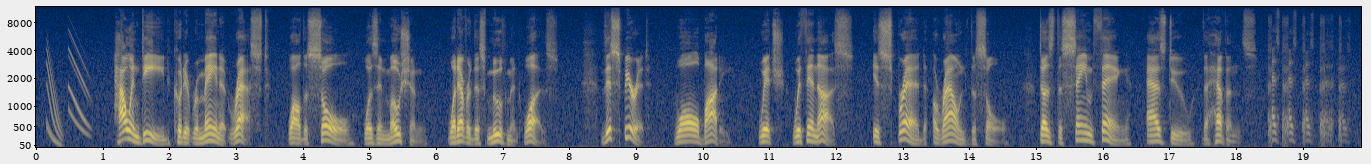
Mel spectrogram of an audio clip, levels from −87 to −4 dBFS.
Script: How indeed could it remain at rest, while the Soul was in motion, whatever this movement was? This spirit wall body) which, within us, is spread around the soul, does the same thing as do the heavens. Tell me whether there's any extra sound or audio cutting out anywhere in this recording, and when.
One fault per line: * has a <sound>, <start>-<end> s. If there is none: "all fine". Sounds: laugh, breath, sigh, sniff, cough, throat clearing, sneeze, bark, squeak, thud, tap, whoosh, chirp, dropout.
* has a chirp, 0.2-0.9 s
* has a laugh, 18.5-19.7 s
